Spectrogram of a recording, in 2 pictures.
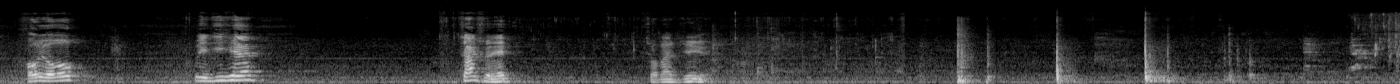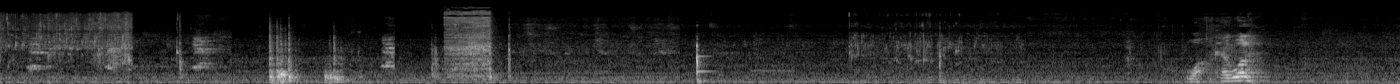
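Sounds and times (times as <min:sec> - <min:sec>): liquid pouring: 0:04.4 - 0:06.6, 0:22.5 - 0:24.2.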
